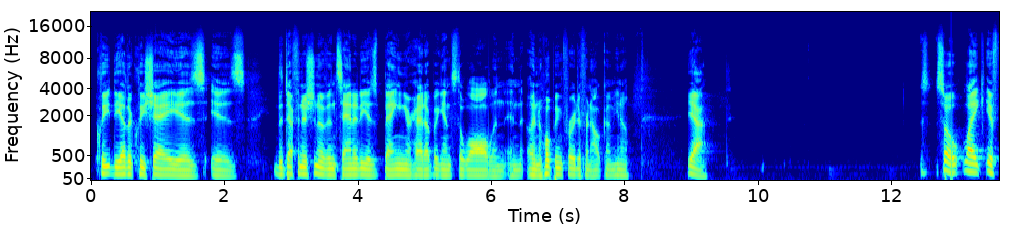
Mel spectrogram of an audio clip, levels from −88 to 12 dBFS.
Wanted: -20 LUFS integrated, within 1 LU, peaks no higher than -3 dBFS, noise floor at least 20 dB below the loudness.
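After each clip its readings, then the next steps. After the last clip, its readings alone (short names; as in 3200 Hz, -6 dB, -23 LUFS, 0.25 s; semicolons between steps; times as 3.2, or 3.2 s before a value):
dropouts 2; longest dropout 14 ms; loudness -29.5 LUFS; peak -11.0 dBFS; loudness target -20.0 LUFS
-> interpolate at 5.95/12.9, 14 ms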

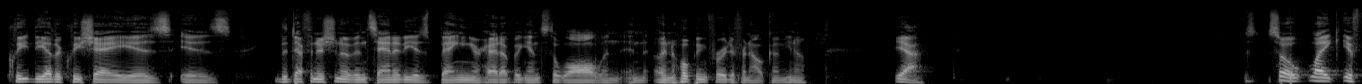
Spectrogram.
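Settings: dropouts 0; loudness -29.5 LUFS; peak -11.0 dBFS; loudness target -20.0 LUFS
-> gain +9.5 dB; limiter -3 dBFS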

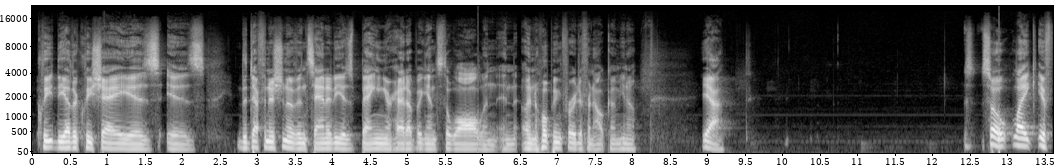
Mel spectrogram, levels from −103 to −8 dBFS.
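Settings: loudness -20.0 LUFS; peak -3.0 dBFS; noise floor -71 dBFS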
